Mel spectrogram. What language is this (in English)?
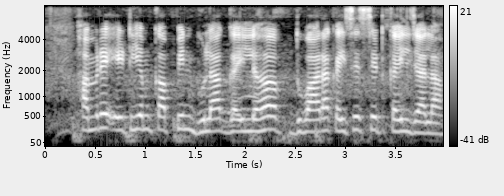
Bhojpuri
